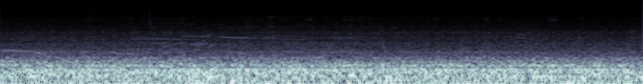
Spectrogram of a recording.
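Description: Steady, loud low rumble of a jet airliner's engines and rushing air, heard inside the passenger cabin during the climb after takeoff.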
